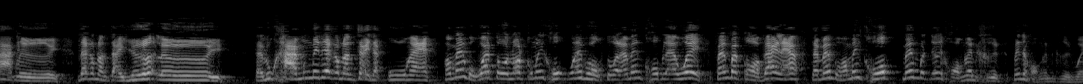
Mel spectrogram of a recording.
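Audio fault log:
throughout, WMA compression: the speech carries a ringing, washy smear around its transients, with hiss that swells and fades along with the signal, and nothing is present above 13.3 kHz. This pattern is likely a transform codec working with long blocks, which spreads quantisation noise over tens of milliseconds and zeroes weaker spectral lines. The heavy damage points to an encode at around 32 kbps, too few bits to represent the speech cleanly.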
